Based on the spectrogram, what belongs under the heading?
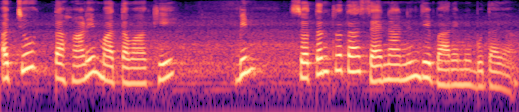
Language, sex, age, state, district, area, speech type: Sindhi, female, 45-60, Gujarat, Kutch, urban, spontaneous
